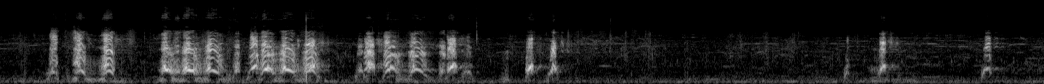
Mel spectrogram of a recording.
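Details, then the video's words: Several cute puppies yapping in quick, high-pitched bursts of clustered yips over the first five seconds, then a pause with two last single yelps near the end. "very cute puppies with voice"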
